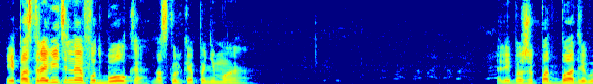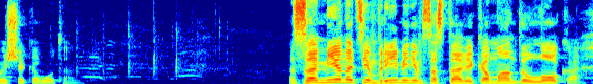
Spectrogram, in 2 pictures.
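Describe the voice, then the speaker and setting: A man's voice: a little high, big pitch swings, moderate pace, pauses often. A man giving live football commentary in a conversational way, talking directly to viewers and players.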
